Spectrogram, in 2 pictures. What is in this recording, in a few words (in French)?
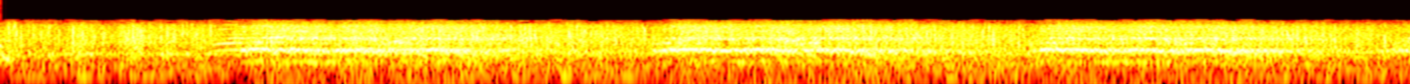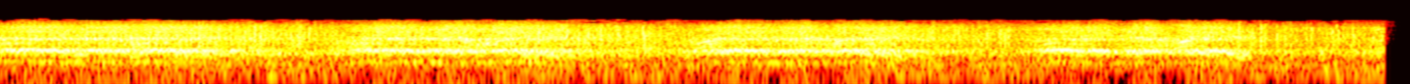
Allez les verts allez, chant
